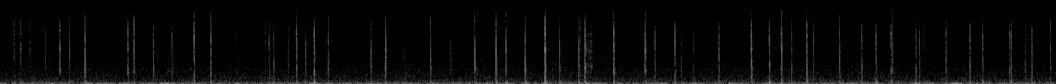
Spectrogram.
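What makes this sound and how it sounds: Long acrylic nails tap slowly on the front face of a thin cardboard box holding a full Lindt Creation Crème Brûlée chocolate bar, lying flat on a velvet cloth. Each tap is a short, dry, bright click that dies away almost instantly, over a low, soft background rumble.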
